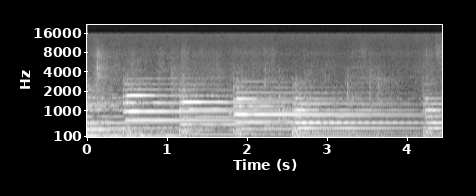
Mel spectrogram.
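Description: Soft, slow opera pit-orchestra music: a few single pitched notes struck about every three-quarters of a second, each ringing on and fading, growing quieter through the passage.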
